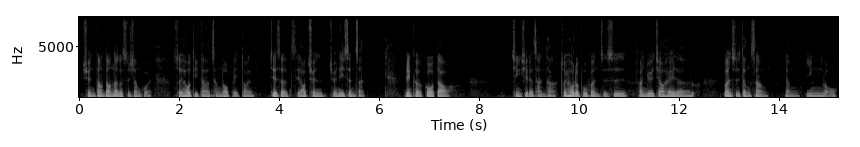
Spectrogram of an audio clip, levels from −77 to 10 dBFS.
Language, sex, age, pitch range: Chinese, male, 20-39, 120-140 Hz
